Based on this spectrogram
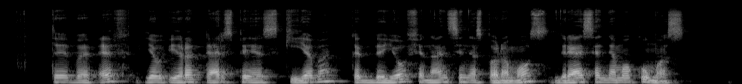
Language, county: Lithuanian, Vilnius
